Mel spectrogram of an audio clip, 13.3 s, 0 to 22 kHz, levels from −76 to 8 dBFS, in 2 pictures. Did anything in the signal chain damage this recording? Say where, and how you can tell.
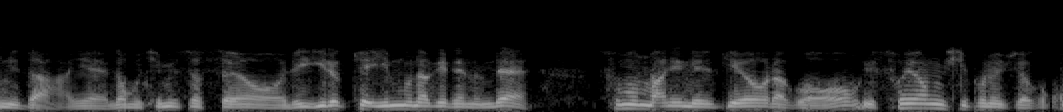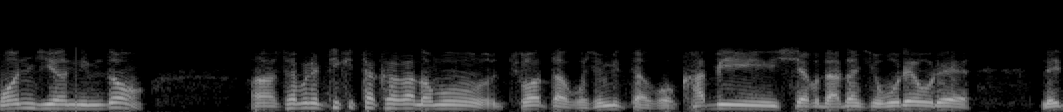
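Yes. RealAudio 14.4 codec damage runs through the whole speech clip at the codec stage. Nothing survives above 3.8 kHz, the band sits at roughly 150 Hz to 3.4 kHz, and heavy gargly, muffled smearing points to a starved rate of around 8 kbit/s.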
